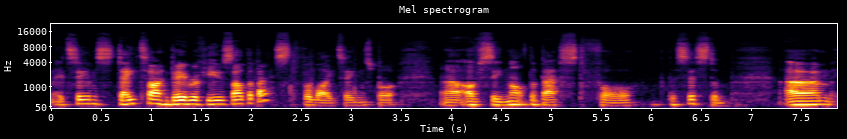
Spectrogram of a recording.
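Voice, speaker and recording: A young man with a stuffy, congested nose and a nasal voice, chatting casually through a beer review at home on a webcam. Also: mid-range voice. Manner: rambling, chatty, lots of fillers and asides. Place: small room at home, indoors.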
